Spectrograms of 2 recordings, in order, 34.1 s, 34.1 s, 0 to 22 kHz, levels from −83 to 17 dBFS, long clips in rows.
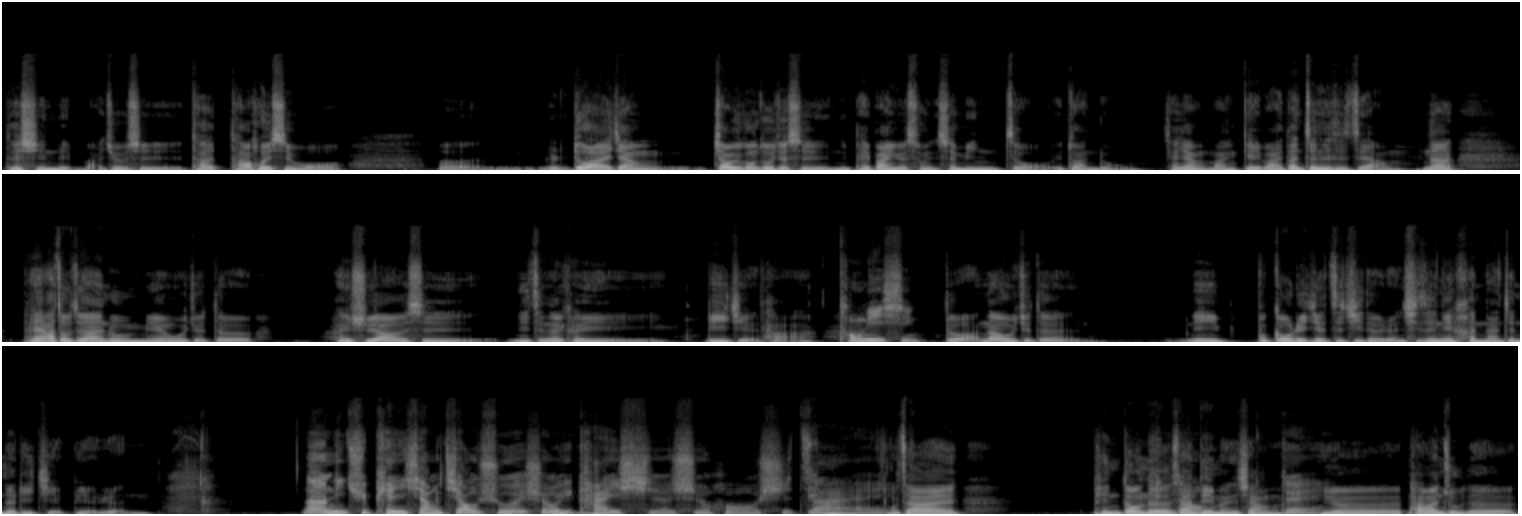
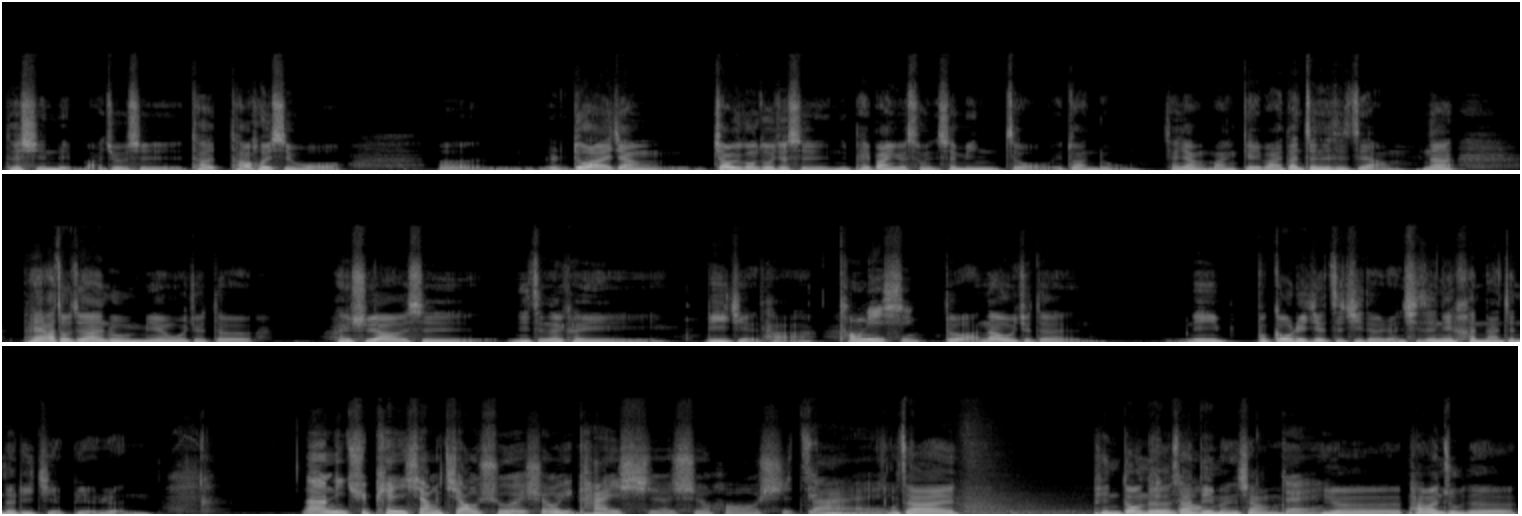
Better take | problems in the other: first | traffic noise; faint; throughout; 25 dB below the speech

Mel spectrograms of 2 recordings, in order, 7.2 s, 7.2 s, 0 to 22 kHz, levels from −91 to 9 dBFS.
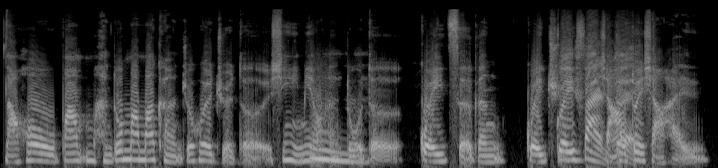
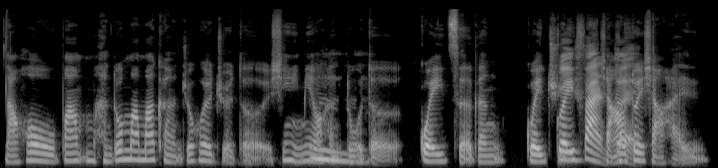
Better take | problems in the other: second | distortion; heavy; 8 dB below the speech

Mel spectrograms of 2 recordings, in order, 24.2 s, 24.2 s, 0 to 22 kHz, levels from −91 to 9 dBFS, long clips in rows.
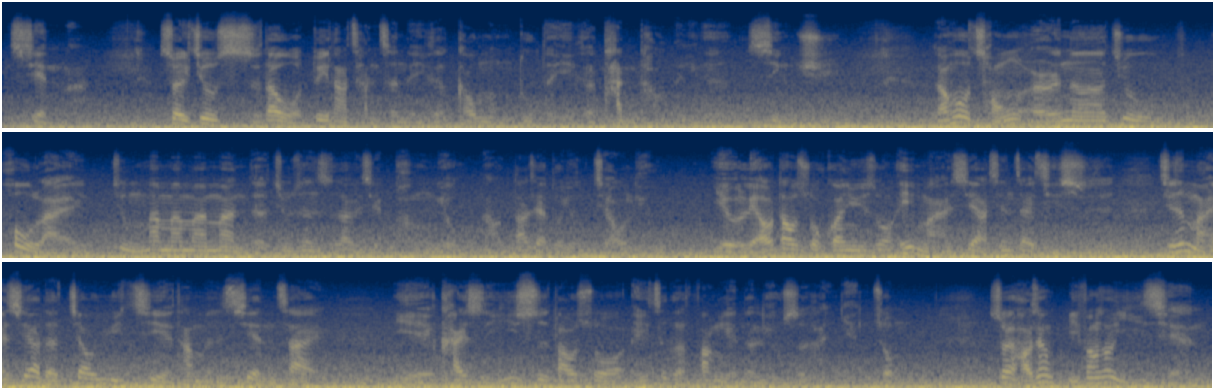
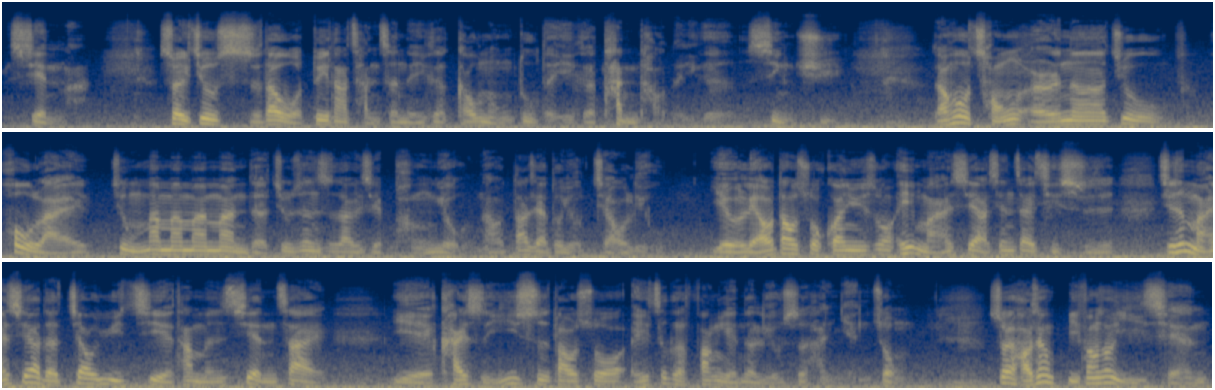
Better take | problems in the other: second | low rumble; loud; throughout; 7 dB below the speech; faint in the second

